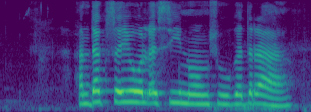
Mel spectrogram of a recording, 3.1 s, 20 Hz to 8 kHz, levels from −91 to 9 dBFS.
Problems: low volume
